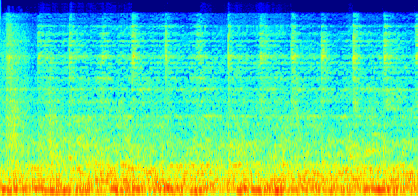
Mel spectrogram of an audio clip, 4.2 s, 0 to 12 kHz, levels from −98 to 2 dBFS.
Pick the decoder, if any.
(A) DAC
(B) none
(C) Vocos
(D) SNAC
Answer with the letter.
D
